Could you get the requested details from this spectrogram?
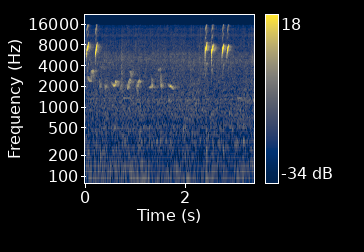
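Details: Small minivet calls used as a lure: two sharp, very high thin notes open, soft lower chirps follow, then a tight series of four high piercing notes near the end.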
